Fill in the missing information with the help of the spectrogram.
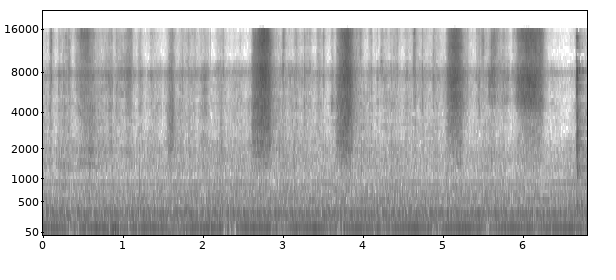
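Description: Thin baklava phyllo sheets rustling and crinkling as they are rolled tightly by hand, with a few brief scratchy rustles over a steady low hum.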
